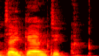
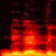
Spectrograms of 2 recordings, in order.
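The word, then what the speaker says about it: gigantic: एक होता है जाइगेंटिक, काफी लोग इसको गिगेंटिक बोलते हैं भाई, वो प्रोनाउंसिएशन गलत है थोड़ी सी, उसको सुधार लेना, इसको जाइगेंटिक बोलते हैं, ठीक है।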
